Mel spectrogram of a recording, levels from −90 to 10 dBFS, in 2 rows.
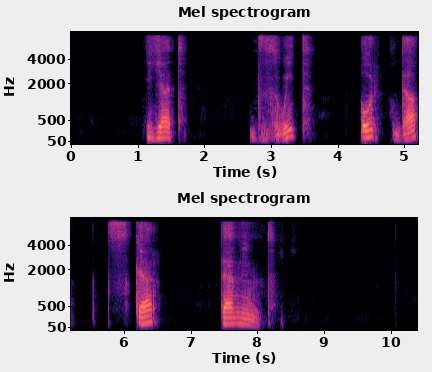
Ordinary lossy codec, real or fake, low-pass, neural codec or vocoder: AAC, 32 kbps; fake; 7.2 kHz; codec, 16 kHz, 1.1 kbps, Voila-Tokenizer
